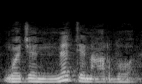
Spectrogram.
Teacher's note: بالك اوعى تقول لي وجنة، وجنة لازم تغني النون، وجنة عرضها، ما تغنش هنا بقى عشان العين من حروف الإظهار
